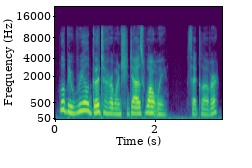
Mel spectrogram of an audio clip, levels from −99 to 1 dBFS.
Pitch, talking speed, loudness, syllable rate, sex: 185 Hz, 235 wpm, -16 LUFS, 5.1 syllables/s, female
